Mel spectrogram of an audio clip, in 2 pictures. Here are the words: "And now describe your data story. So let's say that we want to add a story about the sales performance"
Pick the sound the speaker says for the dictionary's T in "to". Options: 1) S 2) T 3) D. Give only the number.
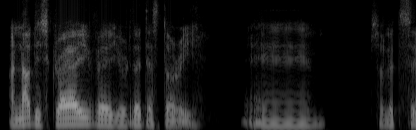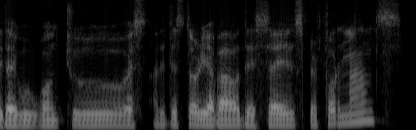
1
